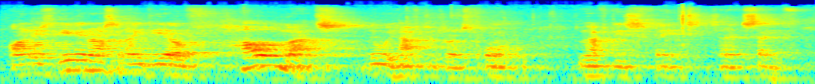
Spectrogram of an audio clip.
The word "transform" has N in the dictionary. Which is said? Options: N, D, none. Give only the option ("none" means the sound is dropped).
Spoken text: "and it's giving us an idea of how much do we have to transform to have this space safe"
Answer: N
